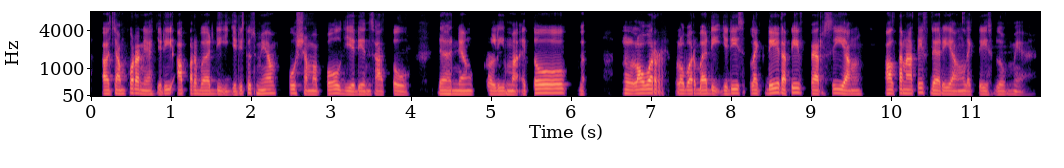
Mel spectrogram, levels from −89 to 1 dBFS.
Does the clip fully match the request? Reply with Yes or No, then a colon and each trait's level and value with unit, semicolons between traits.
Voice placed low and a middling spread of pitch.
Yes: low, 120 Hz; average, 3.4 semitones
